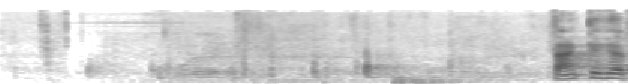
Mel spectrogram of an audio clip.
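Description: A crowd murmurs quietly in a large hall.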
